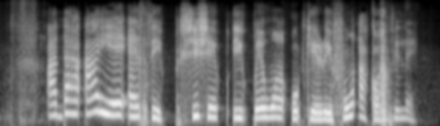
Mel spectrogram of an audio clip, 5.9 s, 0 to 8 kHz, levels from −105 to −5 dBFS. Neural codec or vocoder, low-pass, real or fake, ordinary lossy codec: codec, 16 kHz, 2 kbps, X-Codec, WavLM features, trained on Multilingual LibriSpeech; none; fake; none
